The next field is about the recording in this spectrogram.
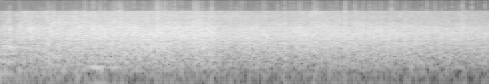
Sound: applause

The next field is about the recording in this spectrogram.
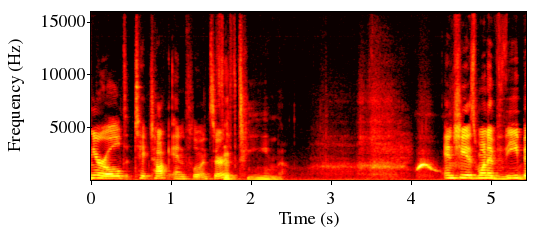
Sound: whistles

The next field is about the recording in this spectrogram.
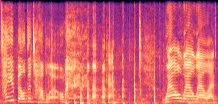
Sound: laughter

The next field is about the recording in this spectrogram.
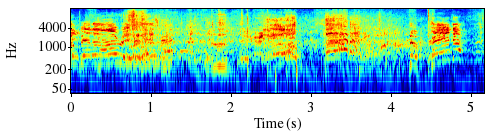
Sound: grunting

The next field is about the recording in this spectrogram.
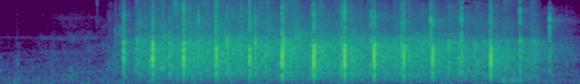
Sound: audience applauding

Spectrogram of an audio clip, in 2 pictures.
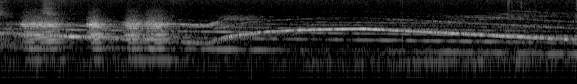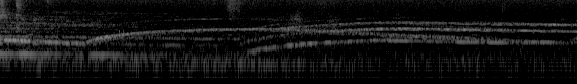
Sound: sirens in distance

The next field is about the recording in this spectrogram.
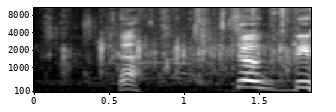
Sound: audience applaud

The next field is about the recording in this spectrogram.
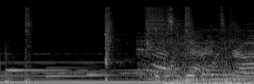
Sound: chatter

